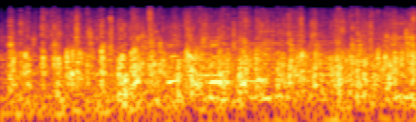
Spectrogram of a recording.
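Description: Warm audience applause at an evening concert of Polish patriotic songs, a dense, steady wash of many hands clapping throughout, fairly loud and close, with no one speaking over it.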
